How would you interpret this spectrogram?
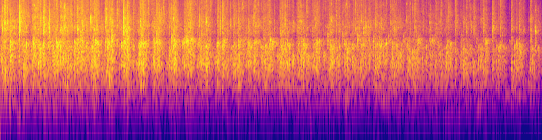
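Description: Steady audience applause for a discussion panel at the end of the event lasts about eleven seconds, a dense patter of many hands clapping at once, fairly loud, with no voices rising above it.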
